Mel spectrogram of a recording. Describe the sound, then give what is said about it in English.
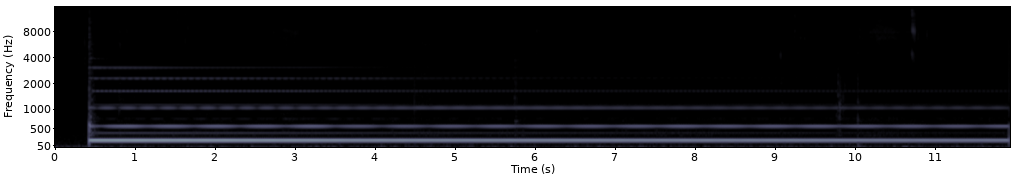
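A meditation bell is struck once, ringing with a steady low tone and bright overtones, then sustaining and slowly fading over several seconds with no voices. “It's neutral, just like the sound of the bell moving through time.”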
